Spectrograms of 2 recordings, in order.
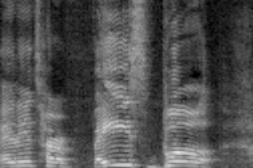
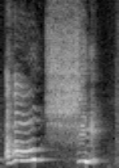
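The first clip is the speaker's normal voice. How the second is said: surprised. Retold or imitated. Narrator's own surprised reaction.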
